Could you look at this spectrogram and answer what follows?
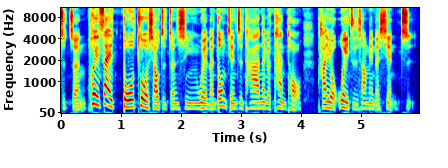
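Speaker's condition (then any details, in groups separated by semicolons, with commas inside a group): Cleft lip and palate, submucous cleft palate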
